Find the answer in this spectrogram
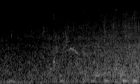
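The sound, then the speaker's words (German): Water washes and swirls as a ship glides slowly through a gently rippling Mediterranean sea off the Egyptian coast, a continuous soft rush with light wind noise and no voices. “Langsam gleitet ein Schiff durch das sich sanft kräuselnde Meer.”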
